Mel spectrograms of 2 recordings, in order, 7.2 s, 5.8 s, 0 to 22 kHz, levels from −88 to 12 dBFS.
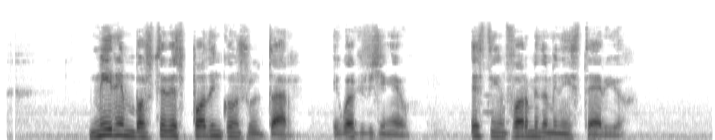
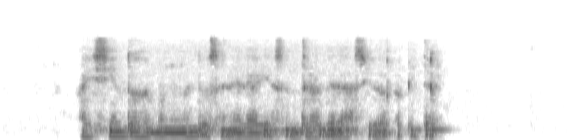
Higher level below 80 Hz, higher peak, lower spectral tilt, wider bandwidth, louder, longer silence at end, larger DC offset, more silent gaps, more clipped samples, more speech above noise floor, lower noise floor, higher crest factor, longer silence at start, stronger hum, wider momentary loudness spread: first, -56 dBFS vs -68 dBFS; first, -2 dBFS vs -16 dBFS; about the same, -6 dB/octave vs -5.5 dB/octave; first, 11 kHz vs 7.4 kHz; first, -21 LUFS vs -31 LUFS; second, 0.9 s vs 1.25 s; neither; neither; neither; second, 40 dB vs 52 dB; second, -61 dBFS vs -83 dBFS; about the same, 20 dB vs 18 dB; about the same, 0.9 s vs 0.8 s; first, 50 Hz at -55 dBFS vs none; first, 12 LU vs 7 LU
